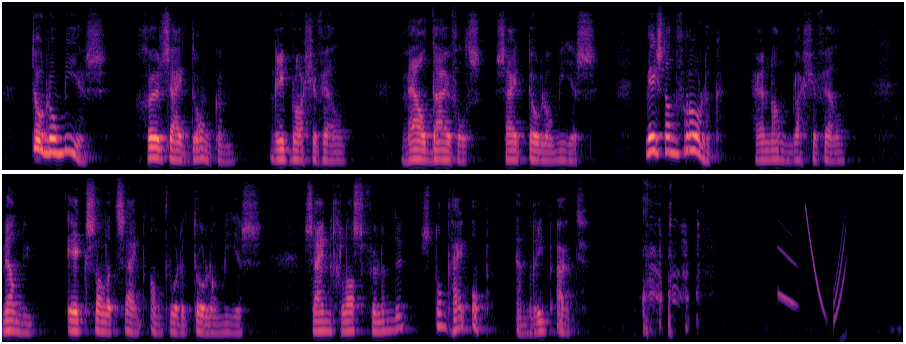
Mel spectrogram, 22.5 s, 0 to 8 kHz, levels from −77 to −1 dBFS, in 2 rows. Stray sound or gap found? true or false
true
